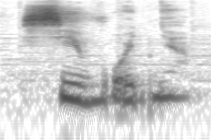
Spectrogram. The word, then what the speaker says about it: сегодня: And like this, we keep our pronunciation of this word as сегодня.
